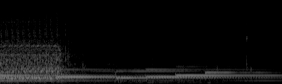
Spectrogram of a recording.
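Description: A sewing machine runs steadily, stitching a skirt and its lining together at the waist seam, starting loud and easing slightly as the motor hums on alone.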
